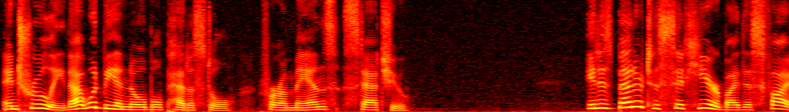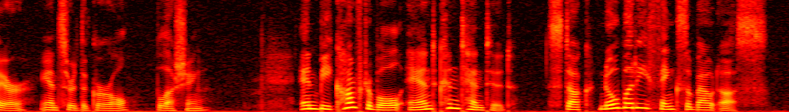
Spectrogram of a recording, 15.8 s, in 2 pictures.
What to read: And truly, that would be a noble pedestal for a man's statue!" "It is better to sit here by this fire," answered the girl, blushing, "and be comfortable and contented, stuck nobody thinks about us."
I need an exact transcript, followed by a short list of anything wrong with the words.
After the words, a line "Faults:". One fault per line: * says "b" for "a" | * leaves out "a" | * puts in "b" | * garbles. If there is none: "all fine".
And truly, that would be a noble pedestal for a man's statue!" "It is better to sit here by this fire," answered the girl, blushing, "and be comfortable and contented, stuck nobody thinks about us."
Faults:
all fine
